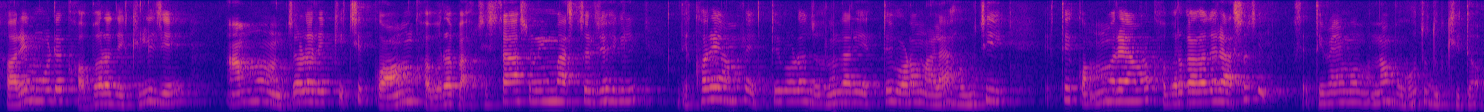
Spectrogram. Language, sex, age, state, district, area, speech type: Odia, female, 30-45, Odisha, Dhenkanal, rural, spontaneous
